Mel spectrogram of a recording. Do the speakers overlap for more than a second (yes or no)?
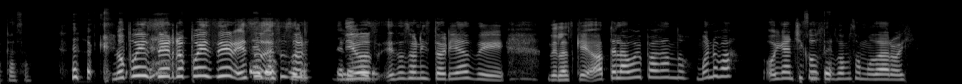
yes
